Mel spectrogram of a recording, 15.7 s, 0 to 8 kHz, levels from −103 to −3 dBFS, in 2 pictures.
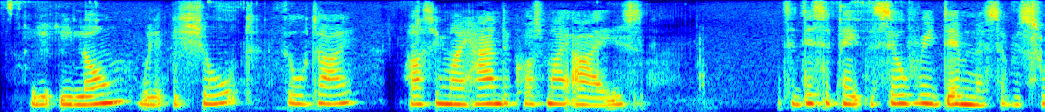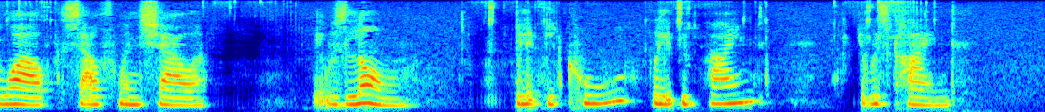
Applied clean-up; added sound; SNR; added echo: neural mask model Resemble Enhance denoiser.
